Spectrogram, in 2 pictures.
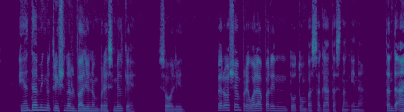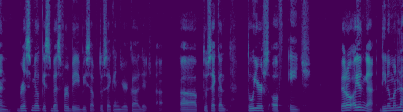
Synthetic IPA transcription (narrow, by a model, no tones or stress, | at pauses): ʔɛhɐnd̪aːmɪŋnʊt̪ɾiʃonɐlvaljʊnɐŋbɾɛsmɪlkɛ | so̞ːlɪd̪̚ | pɛːɾoʃɛmpɾɛwɐlapɐɾɪnt̪uːt̪ʊmbɐsːɐɡaːt̪ɐsnɐŋʔɪna | t̪ɐnd̪ɐʔanbɹɛsmɪlkɪsbɛst̪̚fɔɹbejbisʔa̰p̚t̪ʊsɛkɐnd̪jḭɹkalɪ̰d͡ʒ | p̚t̪usɛkɐnd̪̚ | t̪ujiɹsofʔejd͡ʒ | pɛːɾo̞ʔɐjonŋaʔd̪inɐmanlɐ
